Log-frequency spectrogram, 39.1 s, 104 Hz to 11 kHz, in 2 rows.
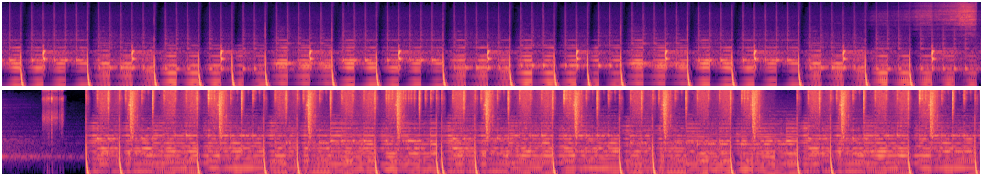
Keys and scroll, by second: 9.8 shift+Page_Up, 10.6 ctrl+Page_Down, 21.1 shift+F2.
